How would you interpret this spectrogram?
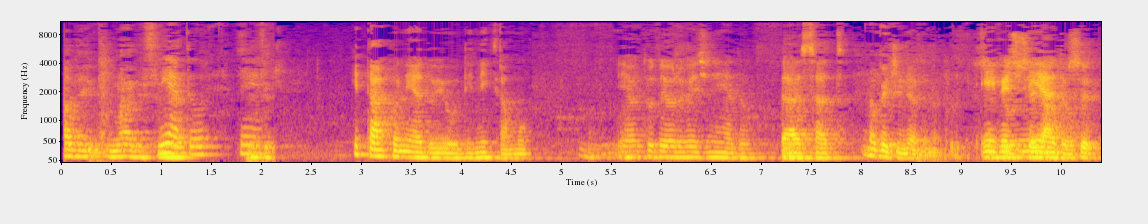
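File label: Long and rising ie: niéde 'does not go', dialect of Petrovo Selo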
